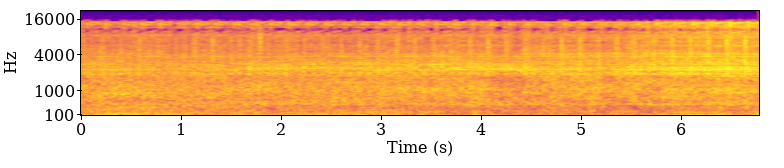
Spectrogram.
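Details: Skoda Octavia A7 1.2 TSI, 47,500 km, no dashboard errors: uneven low knocking through the idle, loose and irregular. Owner notes hesitation and clanking when accelerating under load, which disappear after a few 2nd-gear pulls to 3500–4000 rpm; engine knock.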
